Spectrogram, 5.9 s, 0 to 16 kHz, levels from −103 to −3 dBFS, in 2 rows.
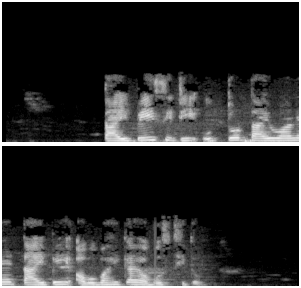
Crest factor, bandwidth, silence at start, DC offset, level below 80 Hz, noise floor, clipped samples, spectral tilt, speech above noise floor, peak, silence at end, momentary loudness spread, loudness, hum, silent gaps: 18 dB; 7.8 kHz; 1.05 s; under 0.1%; -56 dBFS; -80 dBFS; under 0.1%; -5 dB/octave; 63 dB; -2 dBFS; 1 s; 11 LU; -17 LUFS; none; none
